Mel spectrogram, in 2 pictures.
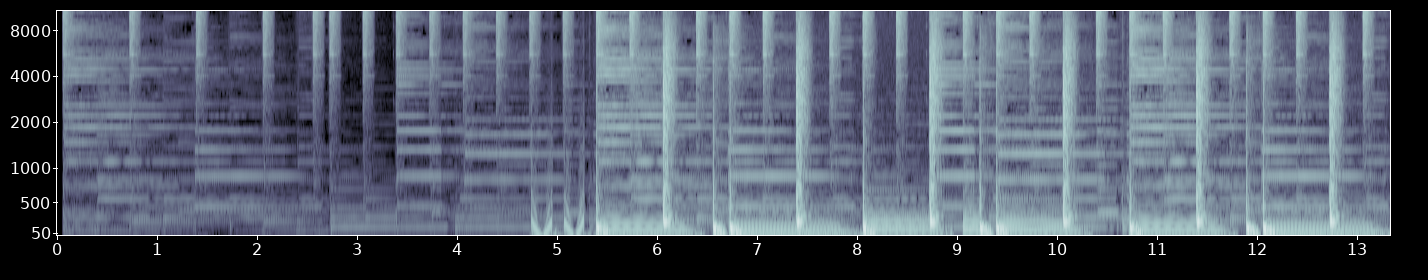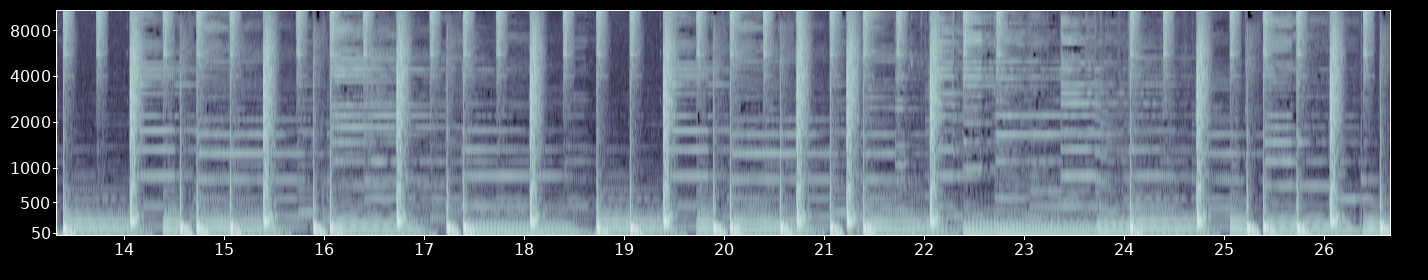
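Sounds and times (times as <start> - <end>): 
beats: 4.7 - 22.8, 24.0 - 26.6.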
